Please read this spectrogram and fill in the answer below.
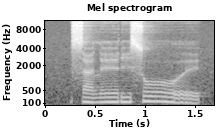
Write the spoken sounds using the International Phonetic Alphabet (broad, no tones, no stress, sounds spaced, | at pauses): s æ l eː ɾ i s oː ɪ̯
